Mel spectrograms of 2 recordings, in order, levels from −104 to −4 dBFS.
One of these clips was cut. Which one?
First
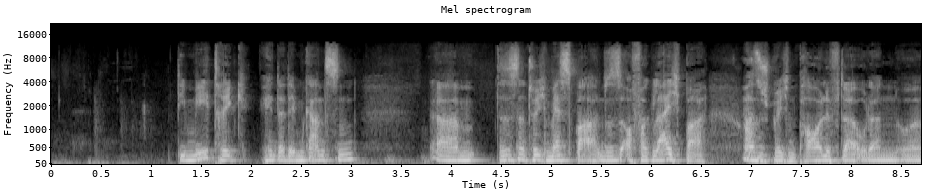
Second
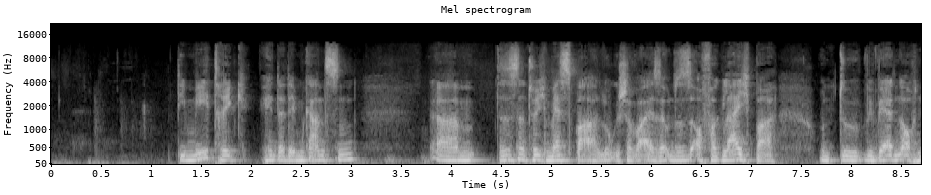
first; 2 cuts; at 5.5 s, 6.9 s

